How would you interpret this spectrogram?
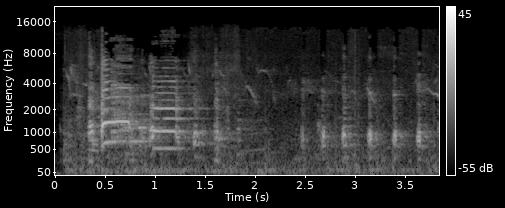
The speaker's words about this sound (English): Dozens of roosters, hens and chicks gathered around a car park at the Titirangi War Memorial Park today, where contractors had placed food to lure them.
